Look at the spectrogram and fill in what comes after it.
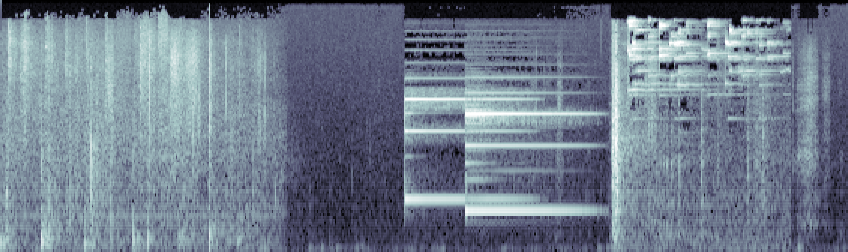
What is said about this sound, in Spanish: Continúa tocando timbres.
